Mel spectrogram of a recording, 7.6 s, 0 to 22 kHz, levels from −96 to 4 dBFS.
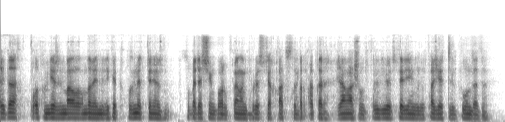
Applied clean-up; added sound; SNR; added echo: neural mask model DeepFilterNet 3.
